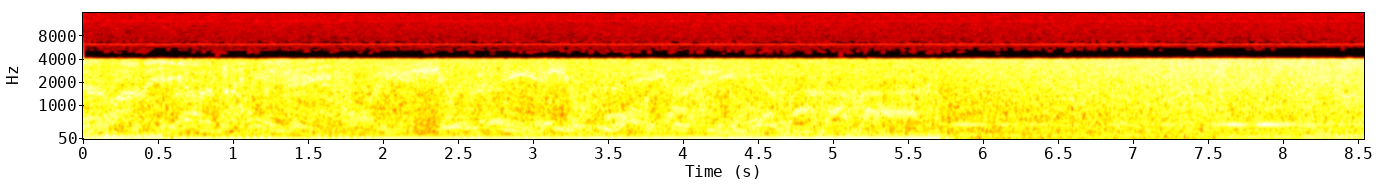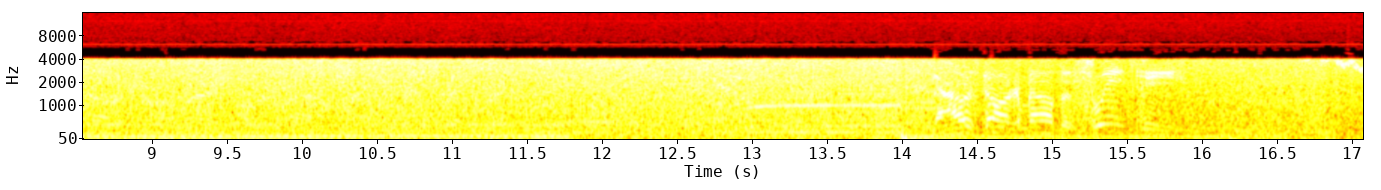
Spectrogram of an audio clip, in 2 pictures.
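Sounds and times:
faint low hum: 0.0 - 16.3
radio static hiss: 0.0 - 17.0.

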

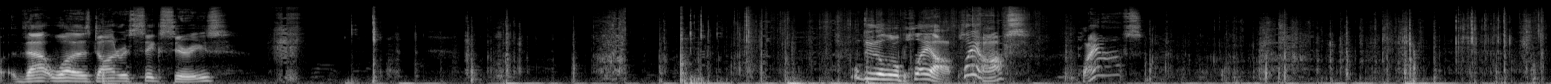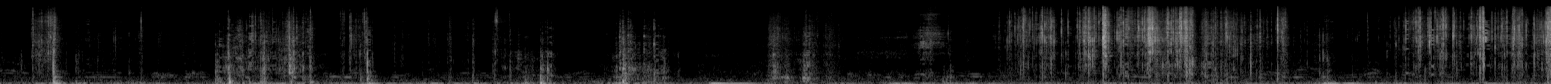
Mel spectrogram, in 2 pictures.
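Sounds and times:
packaging tearing and crinkling: 7.0 - 10.0, 11.6 - 16.3, 25.4 - 31.0
foil pack tearing: 25.5 - 31.0.

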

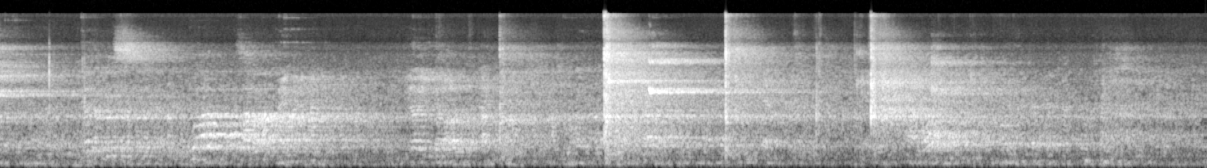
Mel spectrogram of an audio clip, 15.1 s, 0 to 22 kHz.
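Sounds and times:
murmur of background noise: 0.0 - 15.0
rackets hitting shuttlecock: 7.5 - 12.2.

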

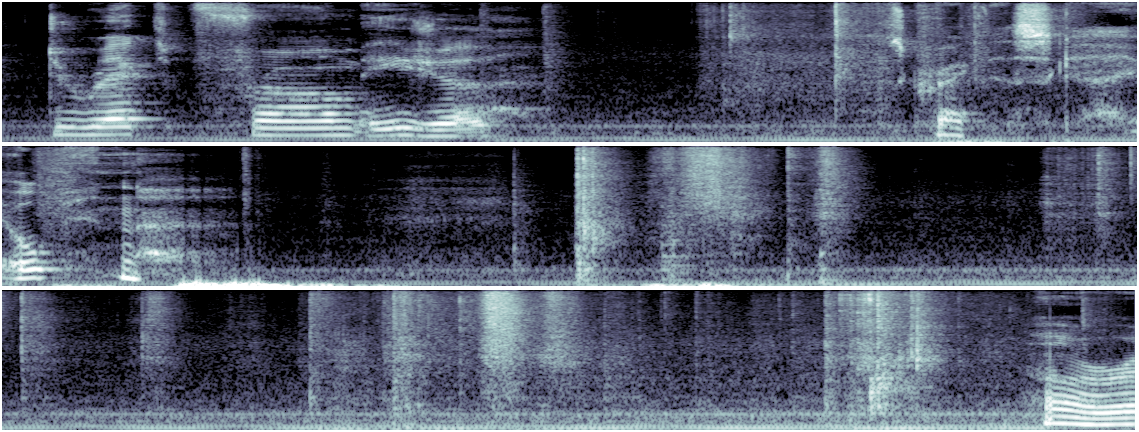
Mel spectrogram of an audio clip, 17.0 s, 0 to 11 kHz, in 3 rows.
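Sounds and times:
steady low hum: 0.0 - 17.0
knife slitting packing tape: 10.9 - 12.3, 15.5 - 16.1.

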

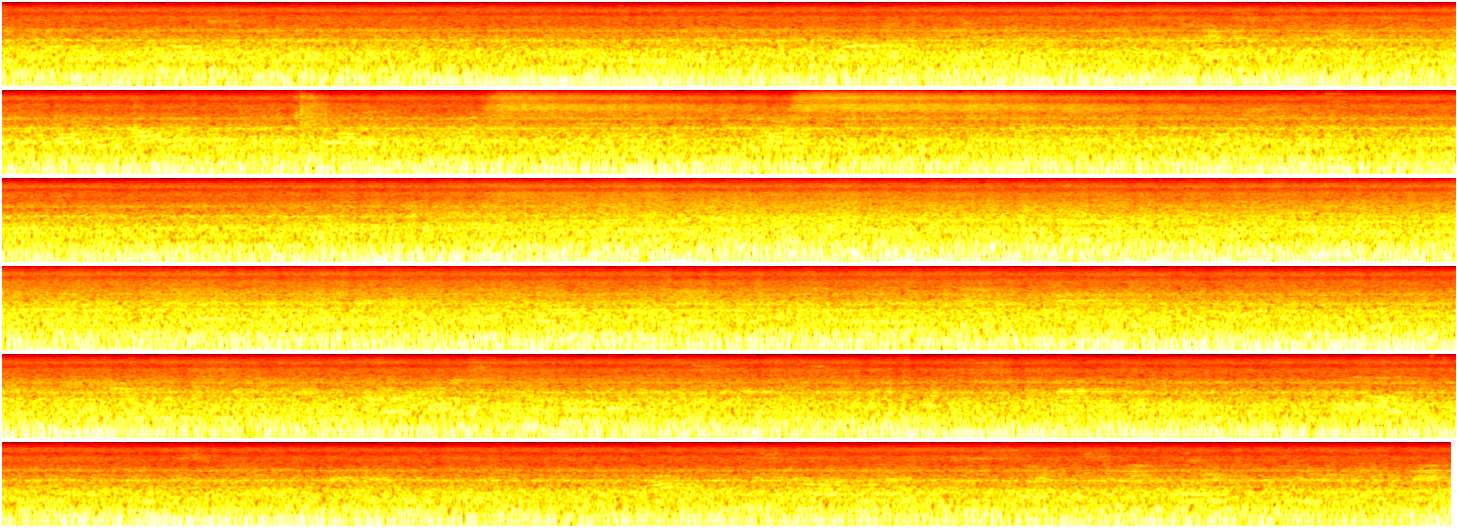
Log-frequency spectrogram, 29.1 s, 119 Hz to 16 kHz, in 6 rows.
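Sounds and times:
train diesel engines: 0.0 - 29.0
hiss: 6.4 - 8.7.

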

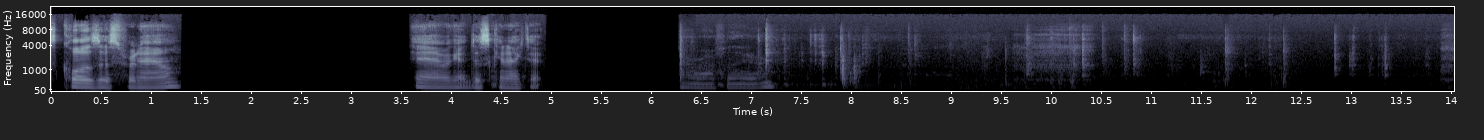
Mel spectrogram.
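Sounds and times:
faint clicks and light knocks: 7.0 - 13.9.

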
